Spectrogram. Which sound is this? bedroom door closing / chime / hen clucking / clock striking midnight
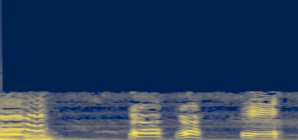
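hen clucking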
